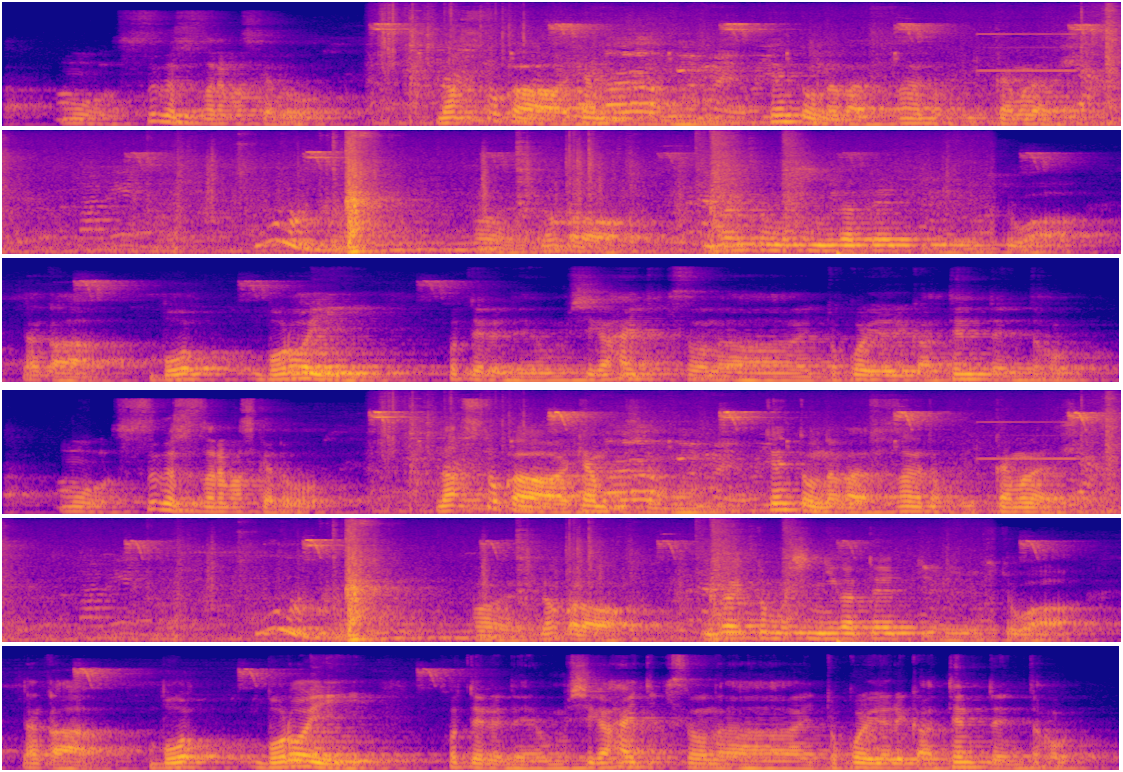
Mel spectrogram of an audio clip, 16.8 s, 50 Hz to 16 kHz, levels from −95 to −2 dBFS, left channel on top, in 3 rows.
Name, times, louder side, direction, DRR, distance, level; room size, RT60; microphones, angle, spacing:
voice 1, 0.3-1.6 2.2-5.5 7.9-8.7 9.1-11.0 11.3-11.7 11.9-13.0 13.4-16.5, right 2 dB, 75° right, 7 dB, 0.9 m, -24 dB
sound 1, 1.6-2.4 2.7-2.9 3.6-3.7 4.3-7.3 7.6-7.7 7.9-8.5 8.9-9.3 9.8-10.3 10.7-10.8 11.3-12.0 12.4-12.6 13.3-13.4, right 5 dB, 45° right, 2.6 m, -33 dB
sound 2, 1.8-10.6, left 2 dB, 10° left, 0.3 m, -31 dB
voice 2, 2.3-2.7 6.9-8.6 14.3-14.7, left 1 dB, 75° left, 1 dB, 1.6 m, -33 dB
12.5 x 7.2 x 3.9 m, 1.3 s
head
